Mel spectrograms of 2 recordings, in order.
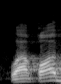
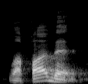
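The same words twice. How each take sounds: First: The final echo is drawn out long. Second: The final echo is short and clear. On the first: "jadi panjang gitu" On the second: "yang kita pegang untuk sementara ini ya tadi yang lebih jelas"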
